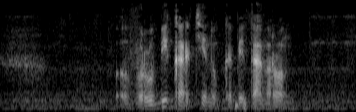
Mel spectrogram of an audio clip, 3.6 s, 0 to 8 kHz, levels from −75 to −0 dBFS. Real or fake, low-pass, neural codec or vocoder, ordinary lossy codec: real; 7.2 kHz; none; MP3, 32 kbps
